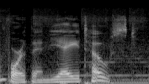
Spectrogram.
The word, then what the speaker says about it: gjetost: And I looked up how to pronounce this, and I believe it's pronounced yay toast. But it's spelled G-J-E-T-O-S-T.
